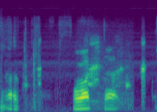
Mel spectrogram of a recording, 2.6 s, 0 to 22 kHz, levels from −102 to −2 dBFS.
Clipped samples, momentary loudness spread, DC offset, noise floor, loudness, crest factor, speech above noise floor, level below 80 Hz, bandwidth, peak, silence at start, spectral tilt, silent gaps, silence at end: under 0.1%; 21 LU; under 0.1%; -65 dBFS; -24 LUFS; 20 dB; 42 dB; -70 dBFS; 9.2 kHz; -6 dBFS; 0 s; -6.5 dB/octave; none; 0.2 s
